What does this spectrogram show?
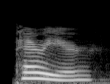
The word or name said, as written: perrier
